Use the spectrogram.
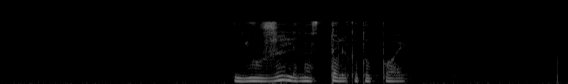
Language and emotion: Russian, angry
